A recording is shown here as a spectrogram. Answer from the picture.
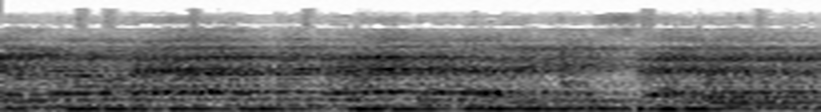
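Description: Moroccan Sufi madih and sama' ensemble: several men chanting devotional verse together in long held notes over a steady low drone, with light regular frame-drum taps.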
